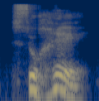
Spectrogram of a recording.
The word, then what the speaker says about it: Sicar: E porque a pronúncia Sicar seria Surré, e Siquém é Surrem, expressões bem parecidas.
